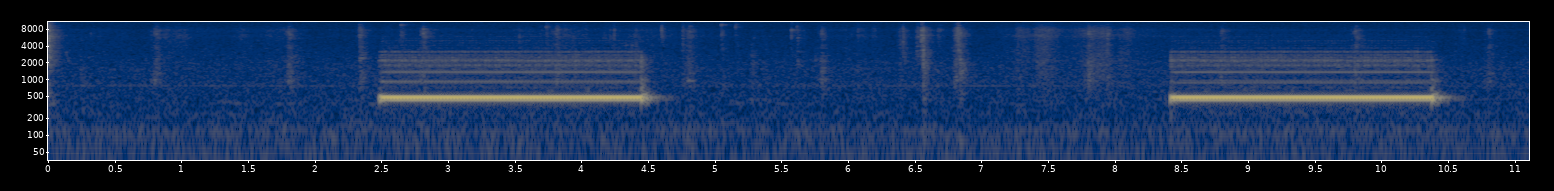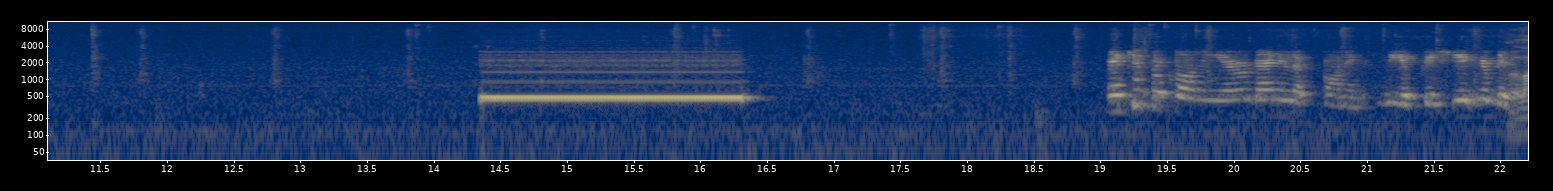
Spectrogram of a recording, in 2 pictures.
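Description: Three long, loud ringback tones on a telephone line, each lasting about two seconds with pauses between, followed by the start of a voicemail greeting in a voice.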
